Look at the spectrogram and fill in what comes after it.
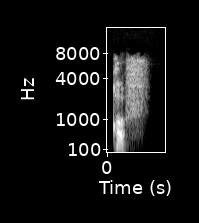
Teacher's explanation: if you come from communities particularly in the Middle East you would pronounce it as kof much farther back in the throat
